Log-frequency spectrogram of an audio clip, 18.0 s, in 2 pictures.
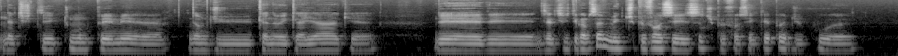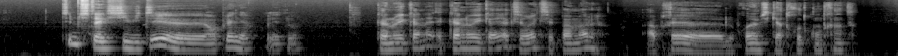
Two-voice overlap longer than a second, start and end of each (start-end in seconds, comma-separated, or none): none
